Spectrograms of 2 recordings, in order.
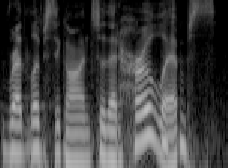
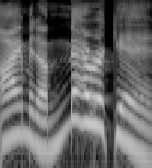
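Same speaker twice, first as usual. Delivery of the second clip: loud screamed voice; 4 semitones higher, 7 dB louder than usual. Describing a woman's outburst after she lights a new cigarette: retelling a scream. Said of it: "she screams".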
